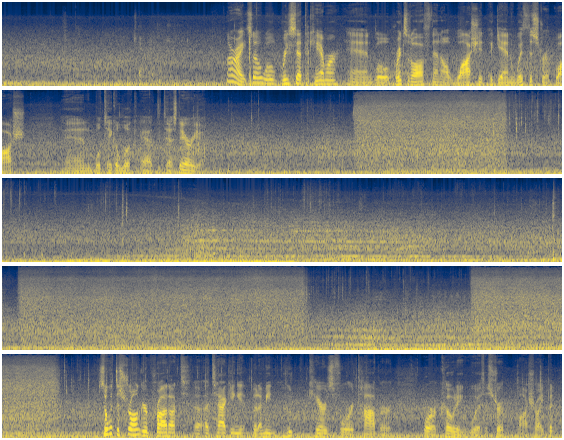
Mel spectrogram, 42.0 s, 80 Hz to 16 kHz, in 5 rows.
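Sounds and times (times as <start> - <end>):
hose spraying water on car: 13.7 - 16.9, 25.4 - 30.0, 32.2 - 34.6
quiet washing sounds: 13.7 - 18.6, 25.4 - 35.0.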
